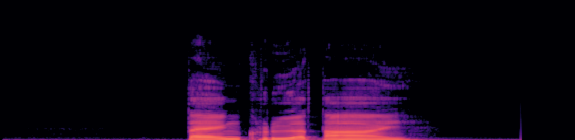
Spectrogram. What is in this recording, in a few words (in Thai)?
"แตงเครือตาย", ภาษาโคราช; 1. แตงเถาตาย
